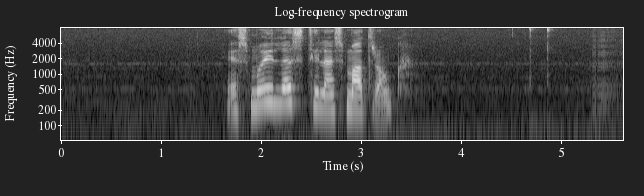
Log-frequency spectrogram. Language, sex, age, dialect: Faroese, female, 36-60, Suðurstreymoy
